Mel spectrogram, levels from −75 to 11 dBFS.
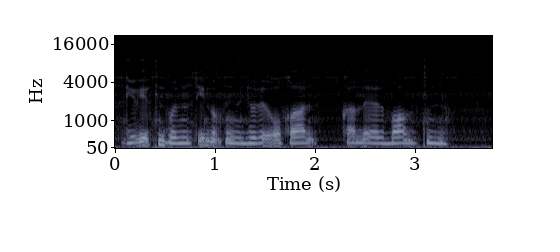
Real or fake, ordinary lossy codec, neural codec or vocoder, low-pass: fake; none; autoencoder, 22.05 kHz, a latent of 192 numbers a frame, VITS, trained on many speakers; 9.9 kHz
